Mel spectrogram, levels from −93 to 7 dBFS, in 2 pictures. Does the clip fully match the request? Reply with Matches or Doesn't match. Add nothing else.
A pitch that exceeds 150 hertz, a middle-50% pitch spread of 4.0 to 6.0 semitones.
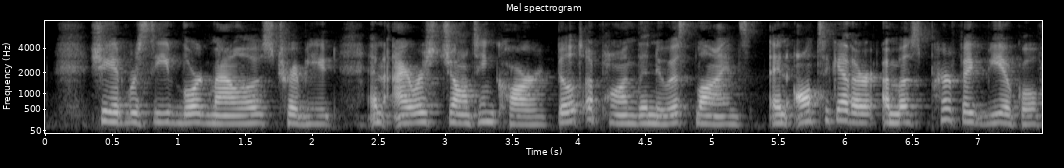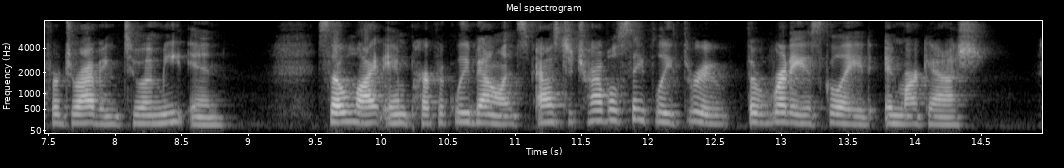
Doesn't match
